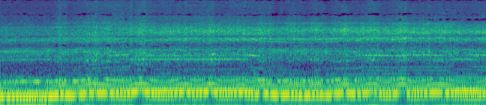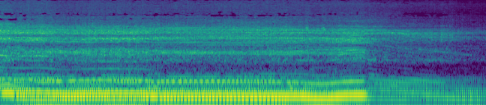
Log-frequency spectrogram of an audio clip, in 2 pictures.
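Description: Two small single-cylinder commuter motorcycles held at high revs under heavy load as they pull against each other on a tow rope, their two engine notes beating against each other. The revs drop sharply about a second before the end.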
